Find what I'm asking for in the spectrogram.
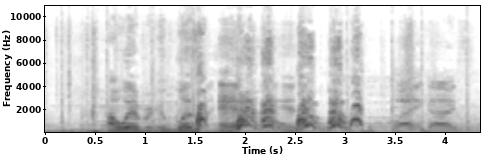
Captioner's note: barking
